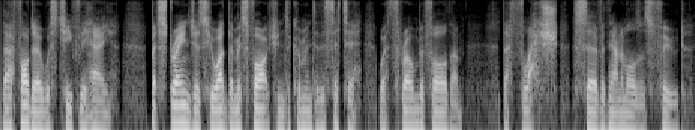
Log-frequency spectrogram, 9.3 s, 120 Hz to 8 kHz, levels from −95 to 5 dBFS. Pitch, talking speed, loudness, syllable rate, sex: 110 Hz, 175 wpm, -20 LUFS, 5.4 syllables/s, male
